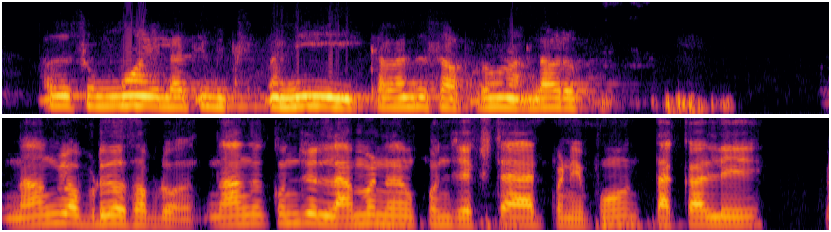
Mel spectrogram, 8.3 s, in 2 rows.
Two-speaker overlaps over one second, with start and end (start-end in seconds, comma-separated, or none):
none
